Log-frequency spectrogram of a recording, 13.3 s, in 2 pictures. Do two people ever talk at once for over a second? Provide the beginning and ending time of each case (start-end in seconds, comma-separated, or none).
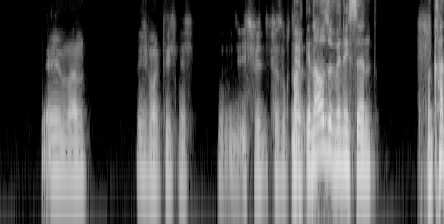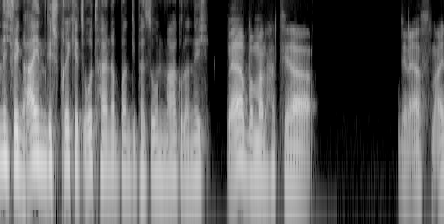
none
